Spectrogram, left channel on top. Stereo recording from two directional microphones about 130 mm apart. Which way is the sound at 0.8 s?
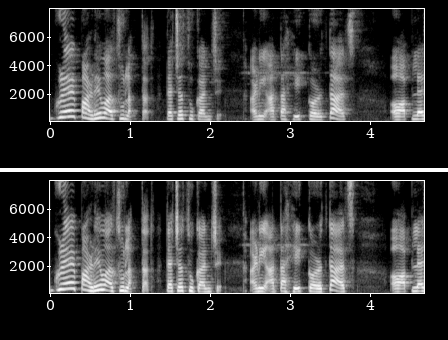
25° right (ahead or behind).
